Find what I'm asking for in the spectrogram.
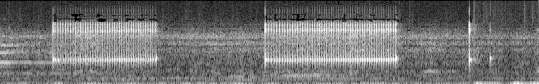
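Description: Telephone ringing on the line after a number is dialed in a radio drama: two long steady electronic rings with a pause between, over a low hum, followed by a click.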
